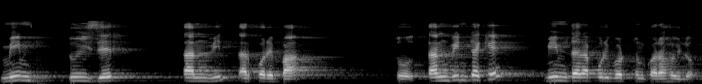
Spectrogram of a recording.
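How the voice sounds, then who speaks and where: A man teaching Quran recitation rules, spelling out letters and vowel marks slowly and deliberately. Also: on the high side. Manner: slow, deliberate, drawn-out spelling of sounds. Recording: dull lo-fi sound with long reverb.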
